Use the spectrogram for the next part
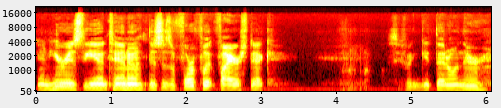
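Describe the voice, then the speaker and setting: A man's voice: medium pitch, steady tone, moderate pace, creaky, fairly bright tone. An American man talking casually in a how-to vlog, in a rambling, hesitant, folksy way. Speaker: RV living vlogger.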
